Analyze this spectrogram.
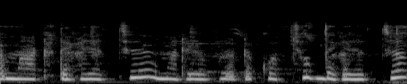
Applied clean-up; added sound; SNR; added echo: none; none; none; none.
